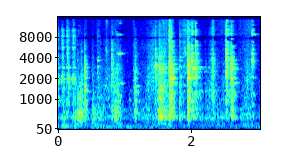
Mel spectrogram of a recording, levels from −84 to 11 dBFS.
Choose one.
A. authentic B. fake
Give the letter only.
B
